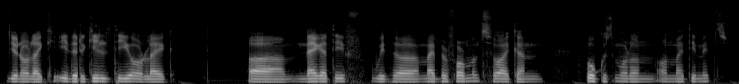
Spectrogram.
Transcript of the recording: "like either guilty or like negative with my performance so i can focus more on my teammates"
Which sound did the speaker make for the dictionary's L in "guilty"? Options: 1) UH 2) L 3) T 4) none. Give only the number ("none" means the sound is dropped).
2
